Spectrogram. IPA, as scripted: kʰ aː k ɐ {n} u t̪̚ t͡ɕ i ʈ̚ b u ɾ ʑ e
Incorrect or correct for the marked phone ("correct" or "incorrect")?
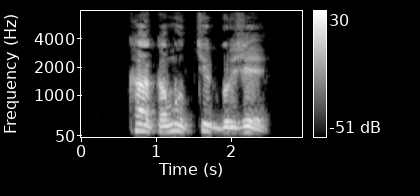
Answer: incorrect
